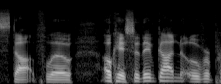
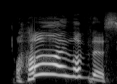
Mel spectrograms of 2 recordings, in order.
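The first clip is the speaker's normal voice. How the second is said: very high, loud, excited, squeaky voice crack; 6 dB louder than usual. Reacting to a question about why the rocket is orange, excited voice cracking. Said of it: "how excited and like puberty my voice just got there".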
